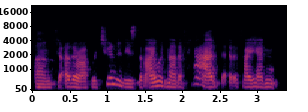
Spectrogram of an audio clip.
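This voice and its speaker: A woman in her fifties, an actress being interviewed over a video call, telling rambling, animated stories from her career and often breaking off mid-sentence. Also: deep voice, fast talker, husky, no room sound, muffled recording. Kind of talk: casual storytelling interview.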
